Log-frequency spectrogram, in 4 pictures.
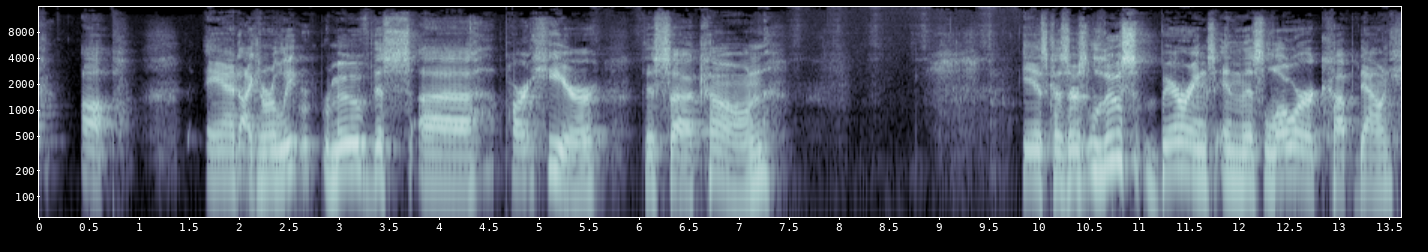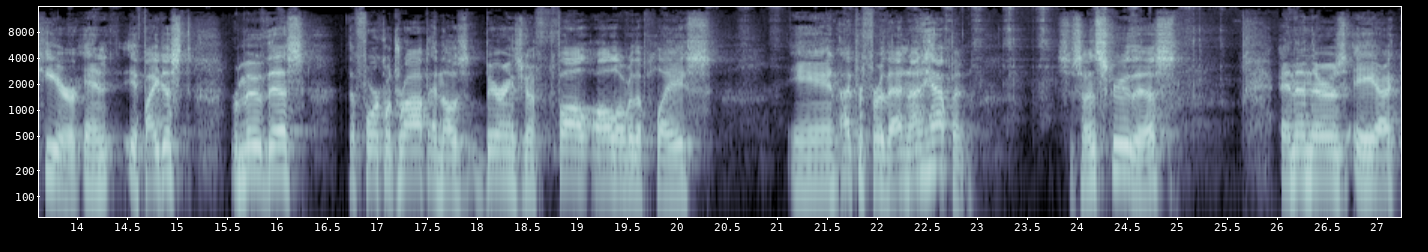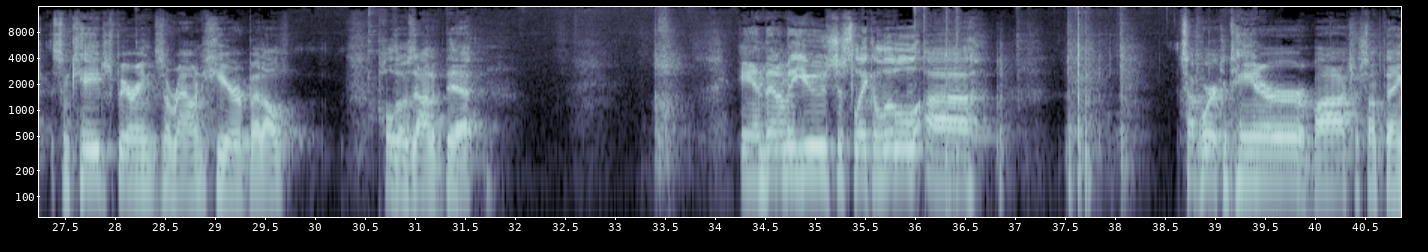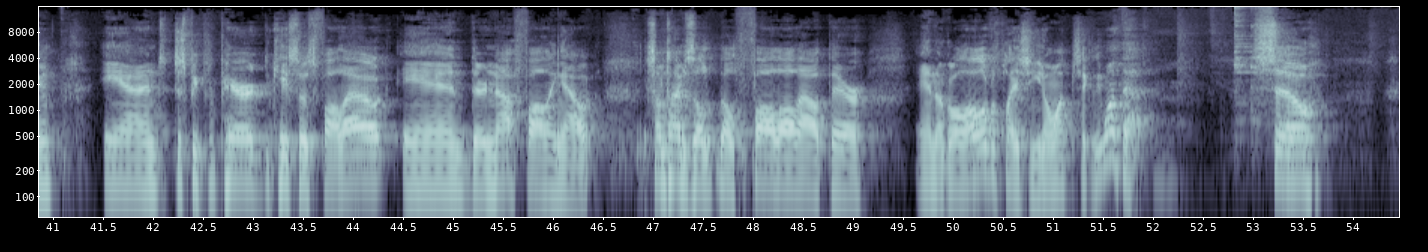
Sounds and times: Speech: 0:00.0 - 0:01.0, 0:01.6 - 0:07.5, 0:09.8 - 0:20.4, 0:21.1 - 0:23.1, 0:23.8 - 0:25.1, 0:26.0 - 0:30.0, 0:30.6 - 0:31.8, 0:34.2 - 0:36.9, 0:38.6 - 0:52.3, 0:53.0 - 0:53.8.

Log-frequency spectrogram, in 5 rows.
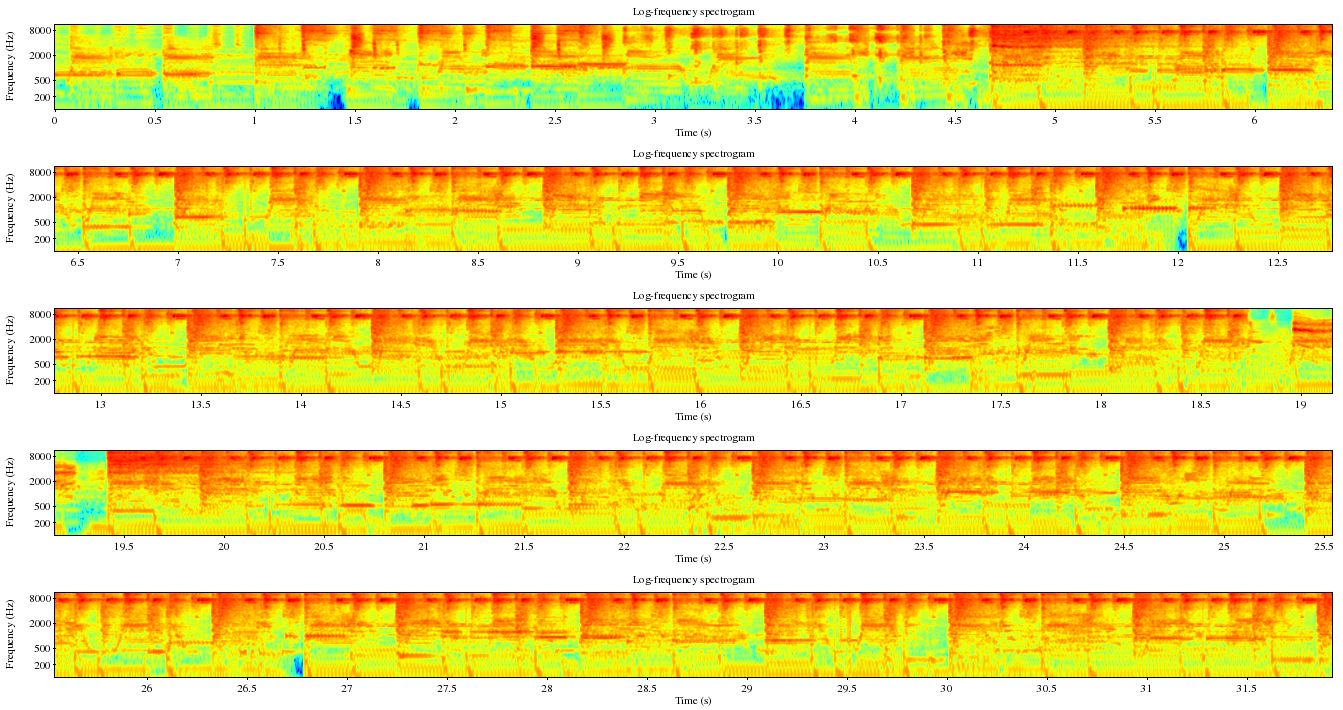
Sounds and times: Music: 0:00.0 - 0:31.9.

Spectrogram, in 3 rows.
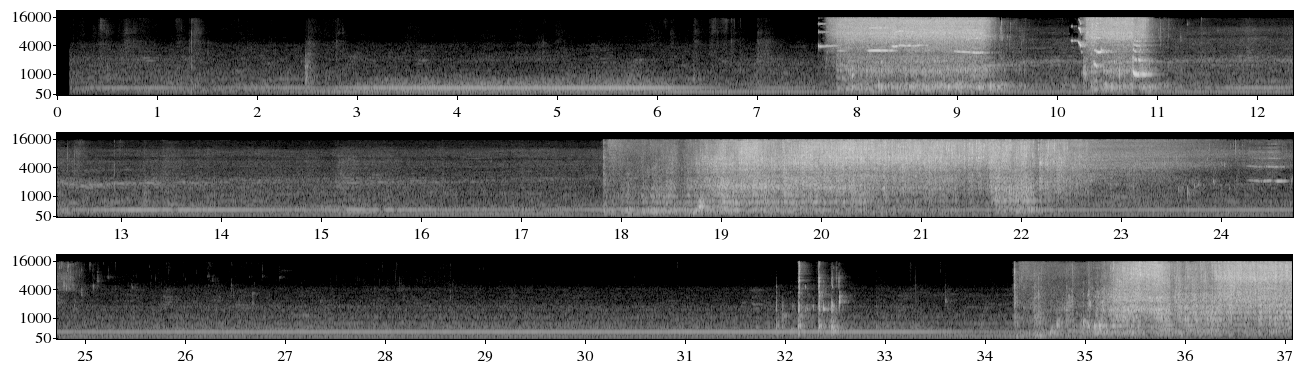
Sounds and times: Pump (liquid): 0:07.6 - 0:11.3, 0:17.8 - 0:25.3, 0:34.3 - 0:37.0.

